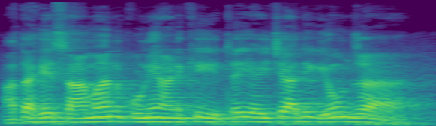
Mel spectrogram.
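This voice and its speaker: A stern old village grandmother who gives orders and scolds, as a man reads her lines. Her voice sits at a middling pitch and carries a roomy echo with faint noise behind it. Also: lightly acted. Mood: scolding. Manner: brisk scolding, commanding. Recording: echoey room, faint noise.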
